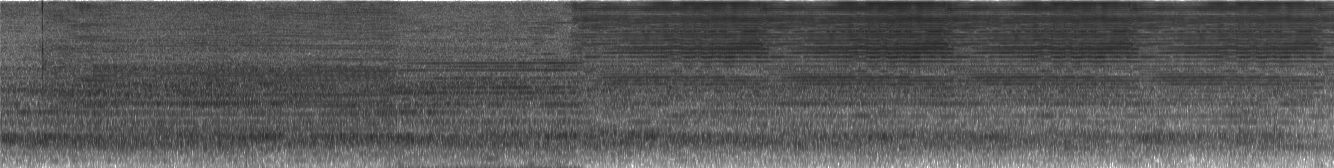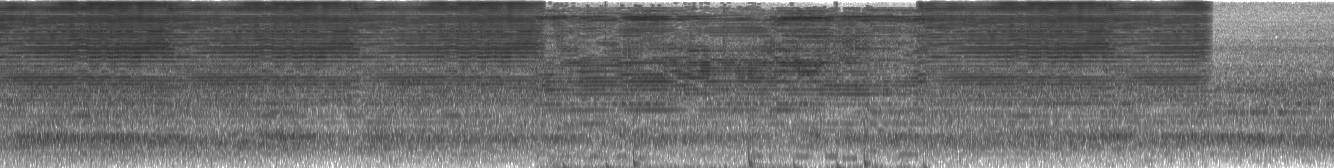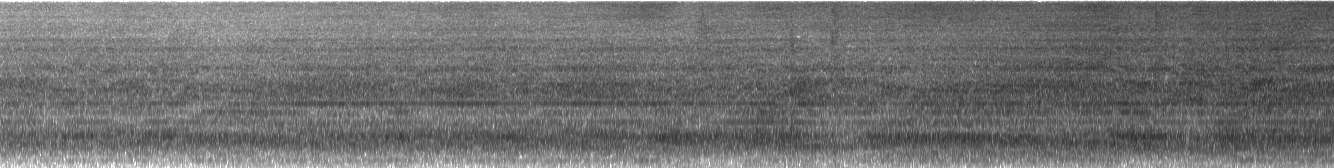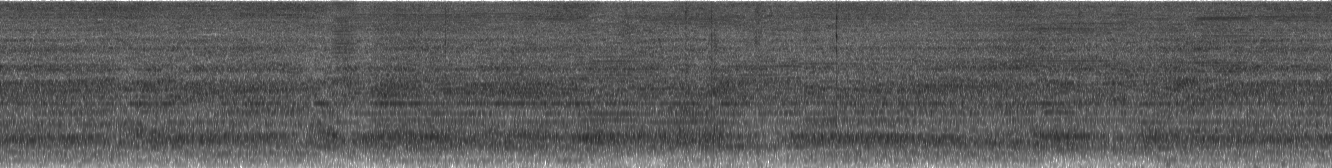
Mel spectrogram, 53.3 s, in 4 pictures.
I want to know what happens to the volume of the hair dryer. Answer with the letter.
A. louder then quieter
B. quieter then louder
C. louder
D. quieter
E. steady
B.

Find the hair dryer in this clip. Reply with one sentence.
The hair dryer can be heard from 0.0 to 53.2 s.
